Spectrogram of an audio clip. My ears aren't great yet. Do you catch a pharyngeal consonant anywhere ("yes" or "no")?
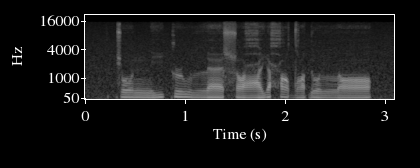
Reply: yes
